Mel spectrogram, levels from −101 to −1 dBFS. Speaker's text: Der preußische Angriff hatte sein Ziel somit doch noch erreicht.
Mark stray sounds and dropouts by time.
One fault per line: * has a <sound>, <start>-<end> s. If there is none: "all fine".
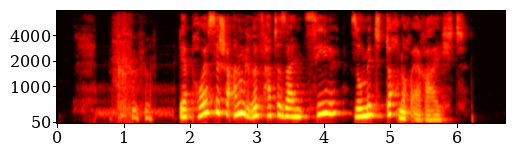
* has a laugh, 0.8-1.5 s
